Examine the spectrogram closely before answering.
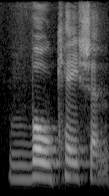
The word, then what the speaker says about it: vocation: dorindo is my vocation vocation the stress is on the second syllable on k sound on c channel vacation vacation vocation means profession occupation business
